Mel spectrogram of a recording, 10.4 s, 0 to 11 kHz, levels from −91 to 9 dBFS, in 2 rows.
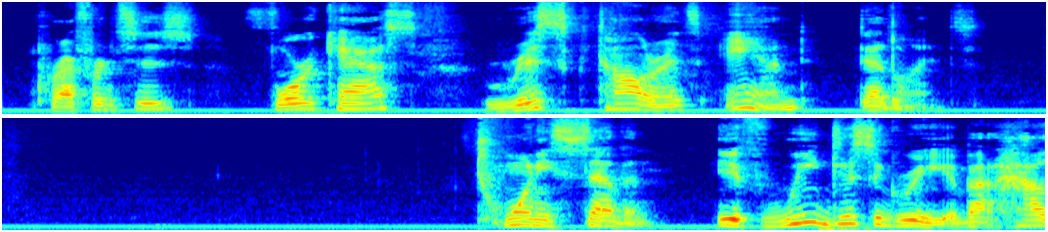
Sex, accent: male, American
